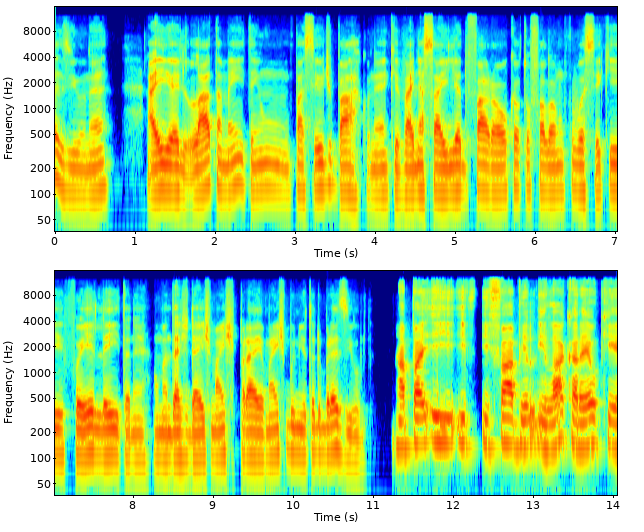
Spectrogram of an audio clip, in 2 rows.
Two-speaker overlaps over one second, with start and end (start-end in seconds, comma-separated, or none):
none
